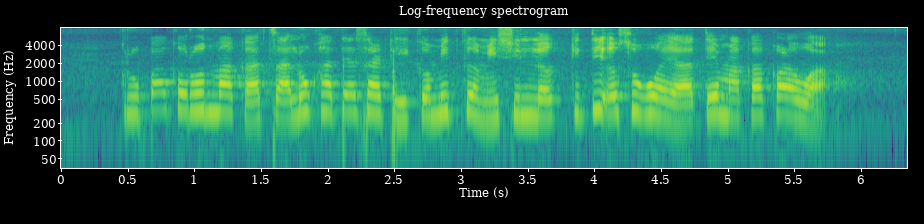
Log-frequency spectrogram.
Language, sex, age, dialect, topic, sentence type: Marathi, male, 18-24, Southern Konkan, banking, statement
